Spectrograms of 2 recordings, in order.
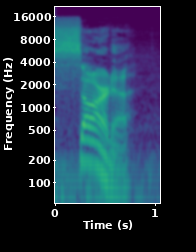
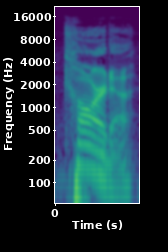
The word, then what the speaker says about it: Carda: Yes, for the last time, it's Sarda, not Carda. Even though it's spelled Carda, C-A-R-D-A, it's Sarda.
